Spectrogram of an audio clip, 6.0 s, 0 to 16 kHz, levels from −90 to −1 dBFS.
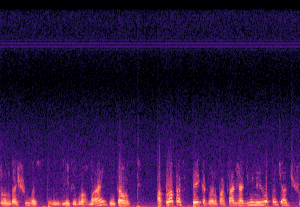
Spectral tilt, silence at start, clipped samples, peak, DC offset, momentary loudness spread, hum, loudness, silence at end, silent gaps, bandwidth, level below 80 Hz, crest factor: -9 dB/octave; 0 s; under 0.1%; -2 dBFS; under 0.1%; 6 LU; none; -17 LUFS; 0 s; none; 13.5 kHz; -38 dBFS; 14 dB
